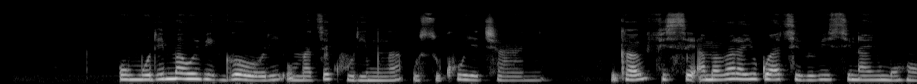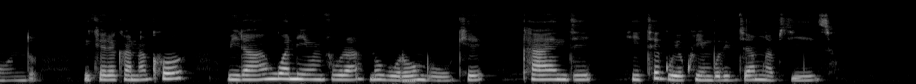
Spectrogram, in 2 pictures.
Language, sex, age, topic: Rundi, female, 18-24, agriculture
